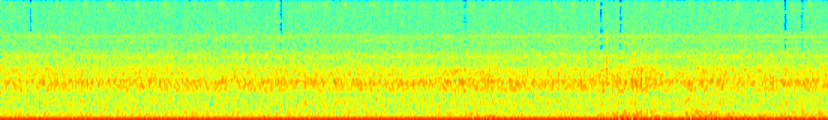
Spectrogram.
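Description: Tyres roar steadily on a smooth road as a car drives at speed.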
